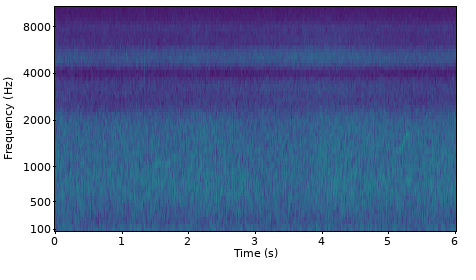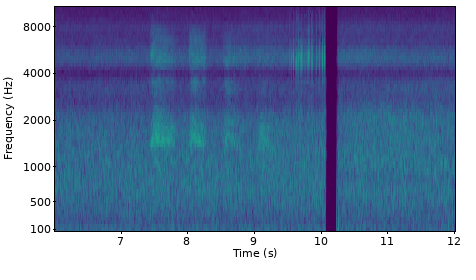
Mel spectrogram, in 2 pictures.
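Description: A bird gives four short, harsh calls in quick succession about two-thirds of the way in, and one more a moment later, over a steady outdoor hiss. The sound drops out for an instant near the end.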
